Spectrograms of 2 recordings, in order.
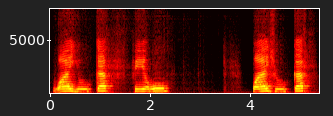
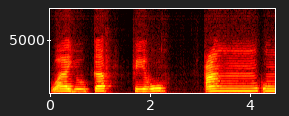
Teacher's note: فا مشدد ہے، اس کو دباؤ سے ادا کریں گے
